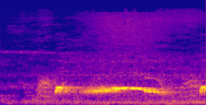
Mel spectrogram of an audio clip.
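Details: Dove giving a single long, steady low coo that swells in and holds level for over a second before dipping at the end, with a faint start of another coo at the close.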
